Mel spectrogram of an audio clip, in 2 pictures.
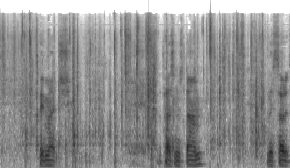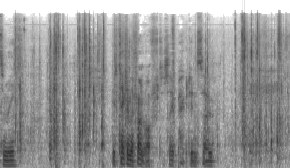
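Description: Hard plastic packaging clicks and rattles as it is handled.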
